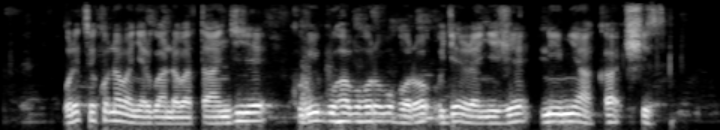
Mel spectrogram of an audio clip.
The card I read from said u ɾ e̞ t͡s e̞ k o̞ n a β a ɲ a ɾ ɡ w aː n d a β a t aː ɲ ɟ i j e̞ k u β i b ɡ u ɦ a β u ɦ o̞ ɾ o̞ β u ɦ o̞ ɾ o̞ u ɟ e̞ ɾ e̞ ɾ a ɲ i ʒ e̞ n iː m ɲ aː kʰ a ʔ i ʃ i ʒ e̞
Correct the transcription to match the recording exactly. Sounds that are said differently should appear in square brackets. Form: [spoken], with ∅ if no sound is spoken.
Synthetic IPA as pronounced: u ɾ e̞ t͡s e̞ k o̞ n a β a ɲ a ɾ ɡ w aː n d a β a t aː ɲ ɟ i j e̞ k u β i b ɡ u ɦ a β u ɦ o̞ ɾ o̞ β u ɦ o̞ ɾ o̞ u ɟ e̞ ɾ e̞ ɾ a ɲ i ʒ e̞ n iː m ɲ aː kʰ a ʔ i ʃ i [z] e̞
